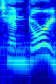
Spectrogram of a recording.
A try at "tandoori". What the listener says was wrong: Tandoori. The do isn't like in door. It's like doo-doo head.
